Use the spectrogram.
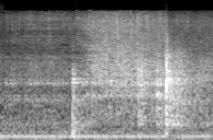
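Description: Potatoes fry in a pan with a close, steady sizzle, broken by a few scraping stirs, with no talking.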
